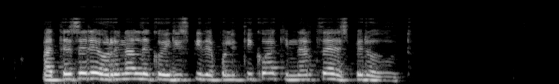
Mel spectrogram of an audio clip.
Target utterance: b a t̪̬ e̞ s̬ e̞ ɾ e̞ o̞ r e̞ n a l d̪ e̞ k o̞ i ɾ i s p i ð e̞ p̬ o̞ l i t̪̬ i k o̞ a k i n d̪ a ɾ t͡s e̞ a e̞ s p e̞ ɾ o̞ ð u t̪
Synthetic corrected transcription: b a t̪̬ e̞ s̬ e̞ ɾ e̞ o̞ r e̞ n a l d̪ e̞ k o̞ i ɾ i s p i ð e̞ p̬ o̞ l i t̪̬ i k o̞ a k i n d̪ a ɾ t͡s e̞ a e̞ s p e̞ ɾ o̞ ð u t̪

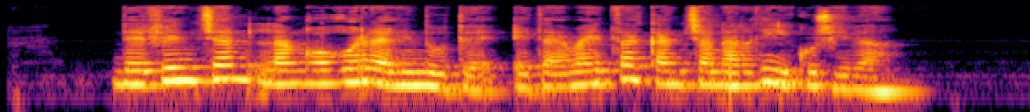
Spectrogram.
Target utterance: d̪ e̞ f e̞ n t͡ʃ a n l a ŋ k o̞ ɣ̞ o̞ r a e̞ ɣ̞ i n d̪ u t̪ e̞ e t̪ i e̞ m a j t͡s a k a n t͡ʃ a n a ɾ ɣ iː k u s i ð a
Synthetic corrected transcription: d̪ e̞ f e̞ n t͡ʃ a n l a ŋ ɡ o̞ ɣ̞ o̞ r a e̞ ɣ̞ i n d̪ u t̪ e̞ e t̪ a e̞ m a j t͡s a k a n t͡ʃ a n a ɾ ɣ iː k u s i ð a

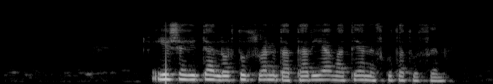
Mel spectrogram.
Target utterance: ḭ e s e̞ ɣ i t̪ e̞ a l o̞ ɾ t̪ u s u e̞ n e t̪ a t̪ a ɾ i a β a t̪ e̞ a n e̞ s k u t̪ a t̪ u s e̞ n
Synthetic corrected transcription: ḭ e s e̞ ɣ i t̪ e̞ a l o̞ ɾ t̪ u s u e̞ n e t̪ a t̪ a ɾ i a β a t̪ e̞ a n e̞ s k u t̪ a t̪ u s e̞ n

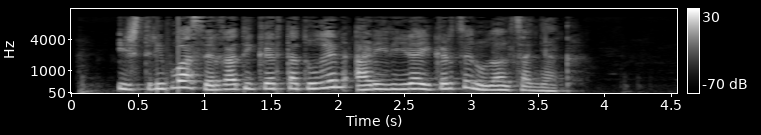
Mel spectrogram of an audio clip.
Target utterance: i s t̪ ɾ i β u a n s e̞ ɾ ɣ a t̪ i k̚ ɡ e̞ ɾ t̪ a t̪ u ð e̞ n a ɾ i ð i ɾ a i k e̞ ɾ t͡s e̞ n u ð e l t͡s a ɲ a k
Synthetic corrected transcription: i s t̪ ɾ i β u a s e̞ ɾ ɣ a t̪ i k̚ ɡ e̞ ɾ t̪ a t̪ u ð e̞ n a ɾ i ð i ɾ a i k e̞ ɾ t͡s e̞ n u ð a l t͡s a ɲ a k

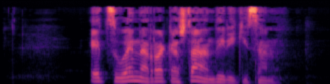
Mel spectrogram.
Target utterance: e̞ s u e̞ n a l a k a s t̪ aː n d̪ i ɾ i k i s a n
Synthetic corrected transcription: e̞ t͡s u e̞ n a r a k a s t̪ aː n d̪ i ɾ i k i s a n

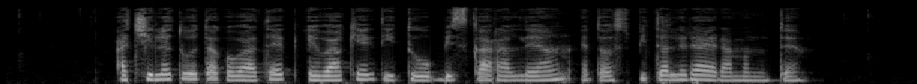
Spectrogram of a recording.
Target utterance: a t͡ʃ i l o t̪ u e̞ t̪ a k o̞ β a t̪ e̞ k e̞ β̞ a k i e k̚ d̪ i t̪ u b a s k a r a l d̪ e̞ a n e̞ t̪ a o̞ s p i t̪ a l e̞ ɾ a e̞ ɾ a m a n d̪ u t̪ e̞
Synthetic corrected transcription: a t͡ʃ i l o t̪ u e̞ t̪ a k o̞ β a t̪ e̞ k e̞ β̞ a k i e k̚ d̪ i t̪ u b i s k a r a l d̪ e̞ a n e̞ t̪ a o̞ s p i t̪ a l e̞ ɾ a e̞ ɾ a m a n d̪ u t̪ e̞

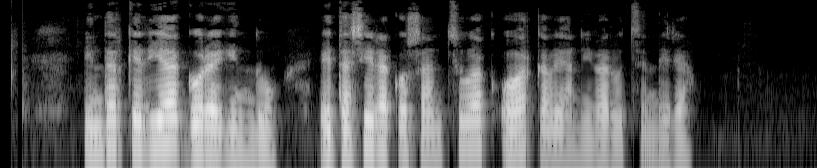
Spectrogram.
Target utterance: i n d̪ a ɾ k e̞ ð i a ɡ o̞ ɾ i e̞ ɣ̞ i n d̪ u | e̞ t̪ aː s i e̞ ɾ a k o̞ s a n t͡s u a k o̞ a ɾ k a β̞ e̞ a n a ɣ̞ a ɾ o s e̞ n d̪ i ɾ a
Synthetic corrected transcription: i n d̪ a ɾ k e̞ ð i a ɡ o̞ ɾ a e̞ ɣ̞ i n d̪ u | e̞ t̪ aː s i e̞ ɾ a k o̞ s a n t͡s u a k o̞ a ɾ k a β̞ e̞ a n i ɣ̞ a ɾ o t͡s e̞ n d̪ i ɾ a

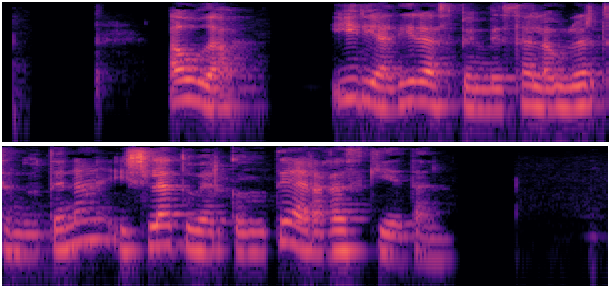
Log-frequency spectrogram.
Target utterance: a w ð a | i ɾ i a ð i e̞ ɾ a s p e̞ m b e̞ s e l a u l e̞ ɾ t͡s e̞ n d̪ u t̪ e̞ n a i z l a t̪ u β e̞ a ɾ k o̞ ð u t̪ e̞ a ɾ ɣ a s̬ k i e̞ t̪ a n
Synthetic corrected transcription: a w ð a | i ɾ i a ð i e̞ ɾ a s p e̞ m b e̞ s a l a u l e̞ ɾ t͡s e̞ n d̪ u t̪ e̞ n a i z l a t̪ u β e̞ a ɾ k o̞ ð u t̪ e̞ a ɾ ɣ a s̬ k i e̞ t̪ a n

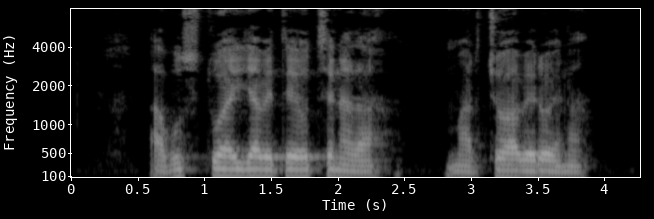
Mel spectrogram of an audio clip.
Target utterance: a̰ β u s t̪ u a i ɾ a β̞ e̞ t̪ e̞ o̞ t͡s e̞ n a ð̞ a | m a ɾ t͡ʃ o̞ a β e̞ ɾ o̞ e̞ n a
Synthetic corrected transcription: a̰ β u s t̪ u a i ʎ a β̞ e̞ t̪ e̞ o̞ t͡s e̞ n a ð̞ a | m a ɾ t͡ʃ o̞ a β e̞ ɾ o̞ e̞ n a

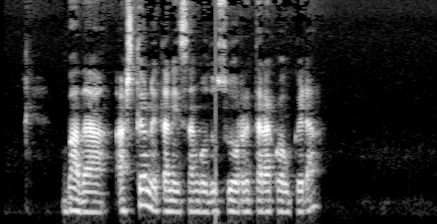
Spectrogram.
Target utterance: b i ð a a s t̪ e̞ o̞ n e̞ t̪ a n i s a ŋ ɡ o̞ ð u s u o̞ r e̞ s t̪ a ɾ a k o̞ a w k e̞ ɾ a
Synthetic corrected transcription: b a ð a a s t̪ e̞ o̞ n e̞ t̪ a n i s a ŋ ɡ o̞ ð u s u o̞ r e̞ t̪ a ɾ a k o̞ a w k e̞ ɾ a

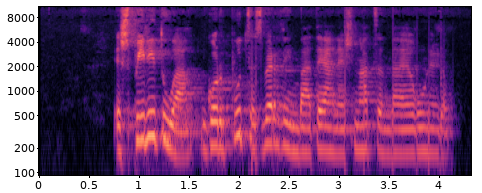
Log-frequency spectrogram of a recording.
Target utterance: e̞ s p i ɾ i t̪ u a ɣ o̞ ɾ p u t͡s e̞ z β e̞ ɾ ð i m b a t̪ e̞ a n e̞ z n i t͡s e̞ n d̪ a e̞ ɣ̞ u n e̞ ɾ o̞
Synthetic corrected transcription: e̞ s p i ɾ i t̪ u a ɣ o̞ ɾ p u t͡s e̞ z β e̞ ɾ ð i m b a t̪ e̞ a n e̞ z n a t͡s e̞ n d̪ a e̞ ɣ̞ u n e̞ ɾ o̞

